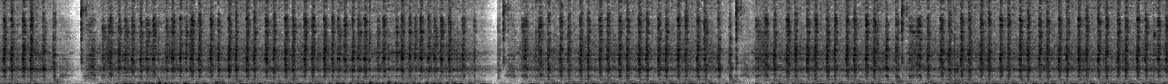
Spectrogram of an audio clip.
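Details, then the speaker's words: Honda Shadow restoration, after carb float work that had caused fuel overflow, air intakes left open: catches, runs a few seconds, sags and dies, restarts, three times over. Stalls after start; owner suspects too much air or battery. "So, as you can see, it starts on its own very, very well, but then it dies right after, which is I don't know why."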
